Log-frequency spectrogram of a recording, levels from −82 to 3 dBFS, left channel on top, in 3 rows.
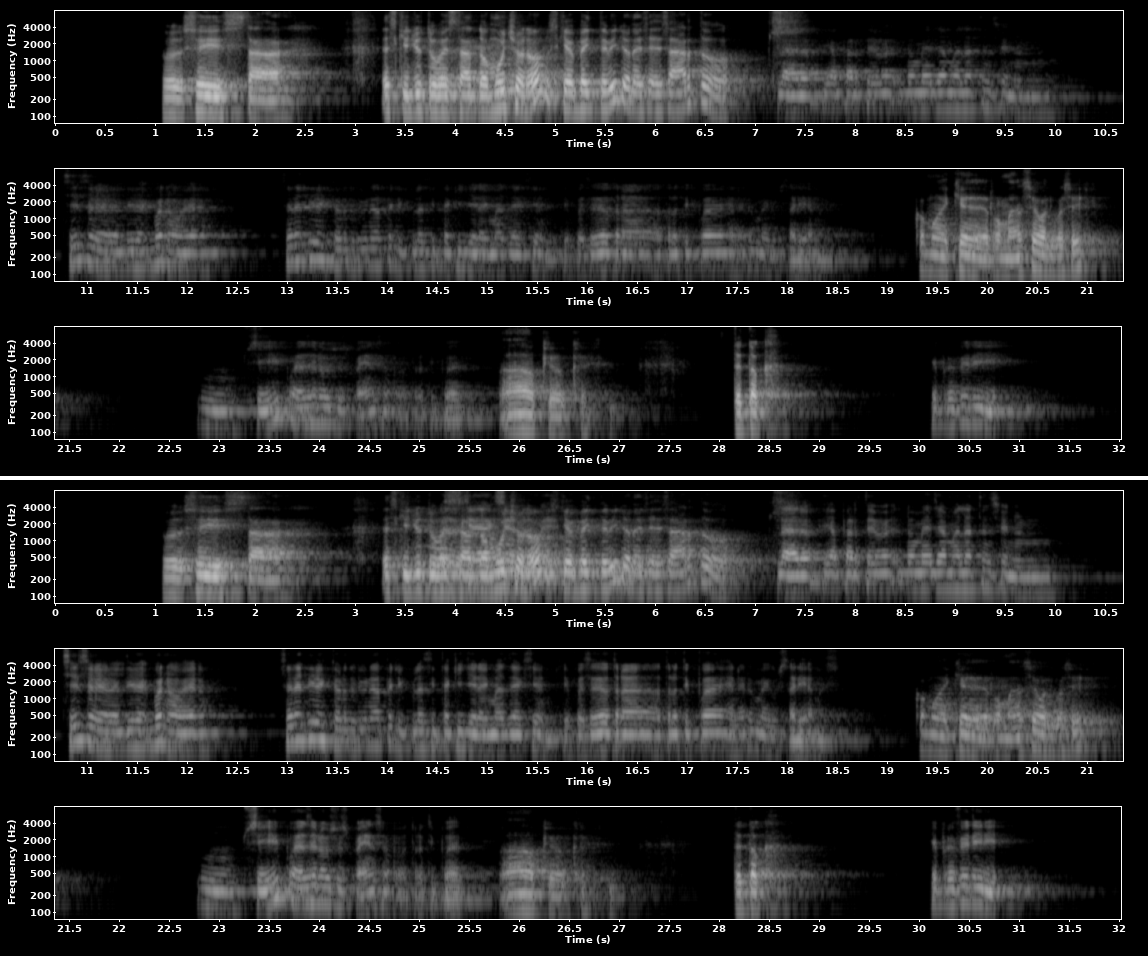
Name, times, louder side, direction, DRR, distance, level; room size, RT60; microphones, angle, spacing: voice 1, 1.1-2.5 3.0-6.8 7.2-7.3 19.3-20.9 25.8-26.7 28.1-28.6, left 4 dB, 60° left, 11 dB, 0.4 m, -29 dB
voice 2, 3.8-5.0 7.2-10.0 10.8-12.2 12.9-18.5 22.8-25.5 26.6-27.1 30.1-30.8, right 4 dB, 60° right, 11 dB, 0.5 m, -41 dB
9.5 x 9.3 x 4.7 m, 1.4 s
head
